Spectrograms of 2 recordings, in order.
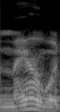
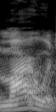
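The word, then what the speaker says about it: Meyerowitz: doing my spoiler free movie review of the mayor wood store uh i pronounced that wrong the meyerwood stories which was a 2017 netflix movie so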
